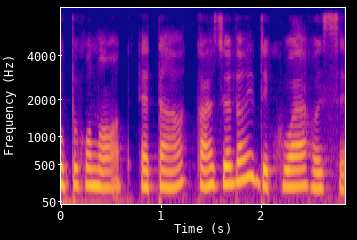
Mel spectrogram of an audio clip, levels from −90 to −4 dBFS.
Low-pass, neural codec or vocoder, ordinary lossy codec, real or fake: 7.2 kHz; codec, 16 kHz, 1 kbps, FunCodec, trained on LibriTTS, 50 frames a second; none; fake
